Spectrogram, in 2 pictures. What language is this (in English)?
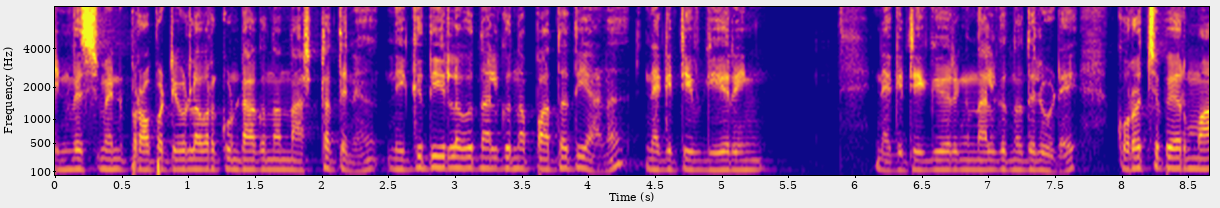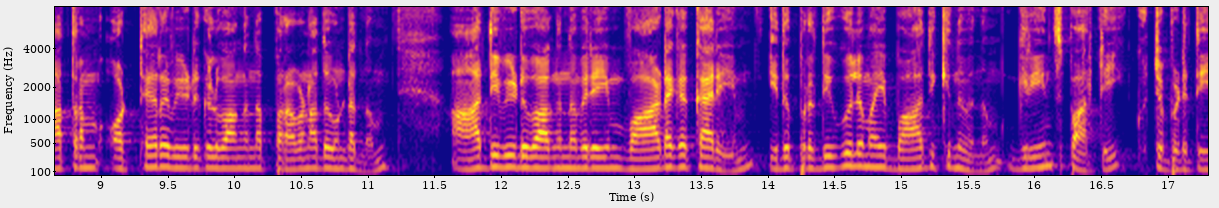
Malayalam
